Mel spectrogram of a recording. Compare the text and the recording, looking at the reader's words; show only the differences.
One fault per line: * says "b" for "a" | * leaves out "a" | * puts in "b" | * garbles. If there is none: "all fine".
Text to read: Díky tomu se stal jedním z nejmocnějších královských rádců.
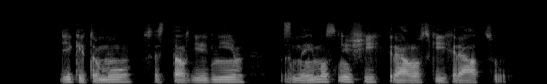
all fine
